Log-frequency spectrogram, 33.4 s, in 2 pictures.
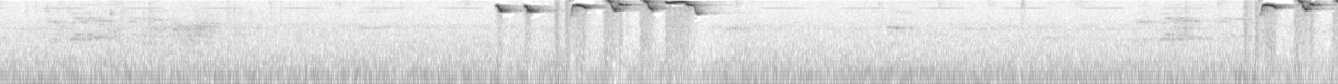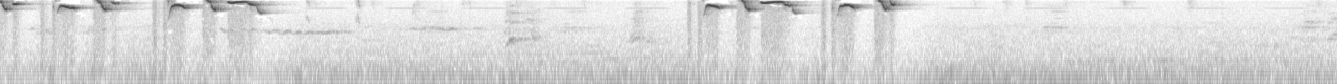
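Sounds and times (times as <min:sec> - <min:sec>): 
Oriental magpie-robin singing whistles: 0:06.2 - 0:09.0, 0:15.7 - 0:20.8, 0:25.3 - 0:28.2.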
